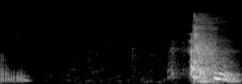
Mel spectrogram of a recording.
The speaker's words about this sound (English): Bless you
